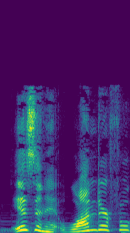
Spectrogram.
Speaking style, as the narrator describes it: cried Millie

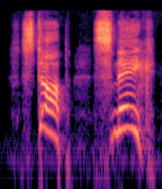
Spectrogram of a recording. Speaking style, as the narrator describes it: Jamie cried out

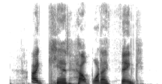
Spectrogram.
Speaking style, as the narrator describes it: she cried out suddenly

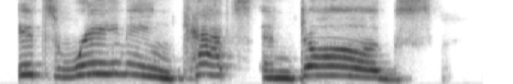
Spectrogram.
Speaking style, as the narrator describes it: Mom yelled out

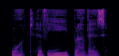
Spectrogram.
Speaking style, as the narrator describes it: said he

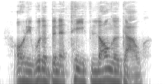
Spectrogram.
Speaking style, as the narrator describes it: muttered the man

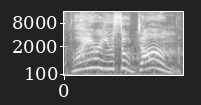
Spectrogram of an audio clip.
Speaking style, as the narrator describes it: Augustus shrieked

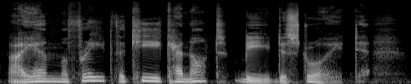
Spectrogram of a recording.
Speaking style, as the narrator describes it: the servant said solemnly

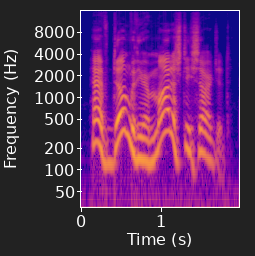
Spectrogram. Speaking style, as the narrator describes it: Don Diego cried

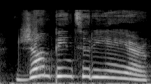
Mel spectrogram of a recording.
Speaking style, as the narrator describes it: cried Charlotte

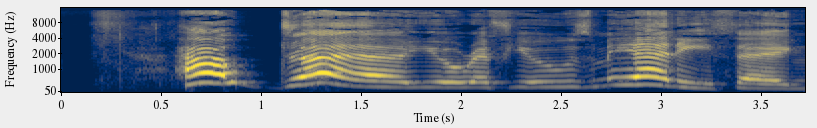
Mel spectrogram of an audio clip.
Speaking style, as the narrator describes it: he cried

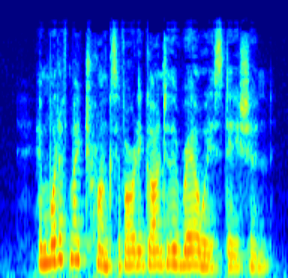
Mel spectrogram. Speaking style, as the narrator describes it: exclaimed in despair

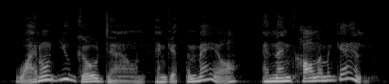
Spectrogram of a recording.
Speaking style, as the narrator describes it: Allison said soothingly

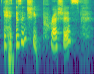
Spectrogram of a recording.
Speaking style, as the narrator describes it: Esme cooed

